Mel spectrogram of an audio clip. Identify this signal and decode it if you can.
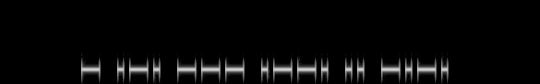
Morse code, heard as a keyed tone, about 20 wpm, 700 Hz. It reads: TROPIC
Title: Build A Word - 3 Letters At A Time - 8-Letter Words - 20wpm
